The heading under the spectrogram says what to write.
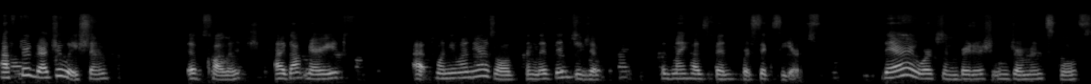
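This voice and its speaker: A woman with a Californian accent speaks at a moderate pace in a dark, mellow tone, her medium pitch varying an ordinary amount. The sound is dry and close, with no echo. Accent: Californian American English. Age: 20s. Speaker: teacher. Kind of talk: personal testimony.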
